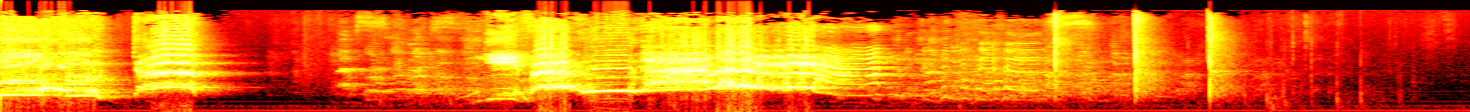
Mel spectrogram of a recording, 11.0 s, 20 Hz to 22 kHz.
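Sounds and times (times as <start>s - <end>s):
man screaming: 0.0s - 1.8s, 3.6s - 6.7s.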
